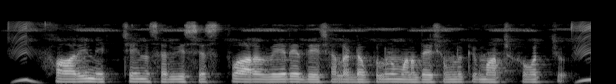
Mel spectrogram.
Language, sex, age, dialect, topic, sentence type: Telugu, male, 31-35, Southern, banking, statement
